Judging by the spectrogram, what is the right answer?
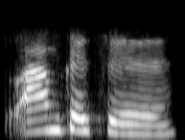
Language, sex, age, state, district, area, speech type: Hindi, female, 30-45, Uttar Pradesh, Ghazipur, urban, conversation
